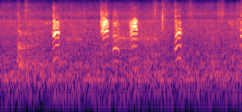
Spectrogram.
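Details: Caged zebra finches, parents tending three young fledglings that hop about practising flight; a few separated nasal, down-slurred harmonic calls over a constant low hum.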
